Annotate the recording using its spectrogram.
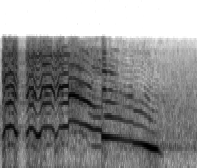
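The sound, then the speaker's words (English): A rooster crows once, loud: a bright, warbling call that stretches into a long, falling tail before cutting off. No one speaks over it. “And we got no more out of it than we got out of a rooster crowing across the yard.”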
